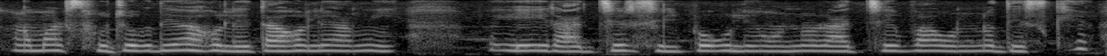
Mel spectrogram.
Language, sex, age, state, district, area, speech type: Bengali, female, 30-45, West Bengal, Hooghly, urban, spontaneous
